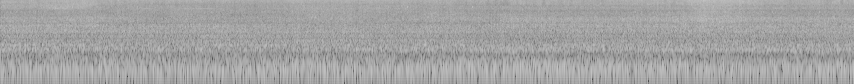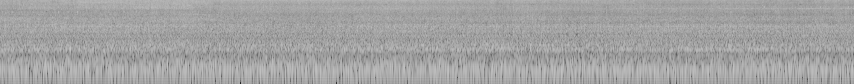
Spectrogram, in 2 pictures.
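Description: A pump engine drones steadily.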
